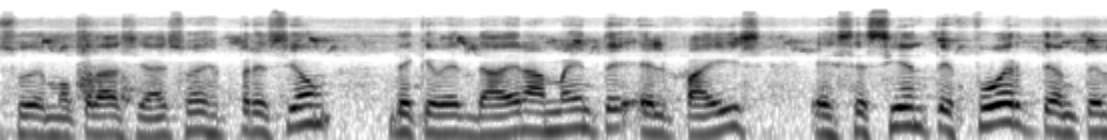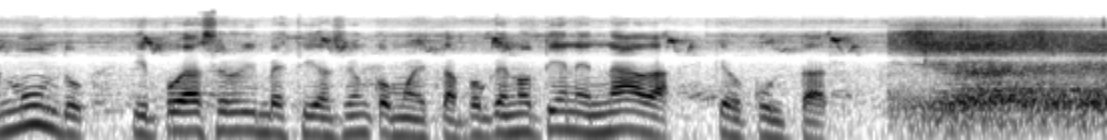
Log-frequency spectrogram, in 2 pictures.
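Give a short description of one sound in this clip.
An elderly man speaks calmly, heard through a loudspeaker.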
